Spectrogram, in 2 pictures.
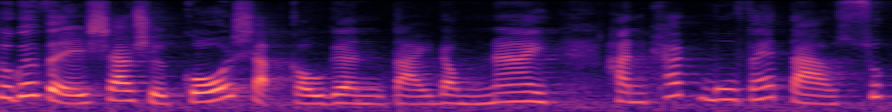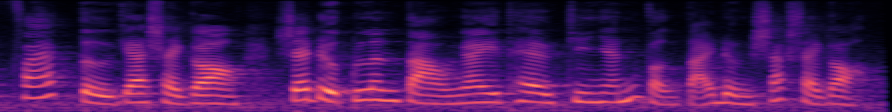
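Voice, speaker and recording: A woman's voice: a little high, lively intonation, normal speed, hardly any pauses, slight background noise. A young woman presenting the news in a TV studio with a formal, composed delivery. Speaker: news anchor.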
